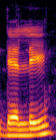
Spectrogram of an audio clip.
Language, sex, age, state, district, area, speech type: Bengali, male, 30-45, West Bengal, Birbhum, urban, spontaneous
